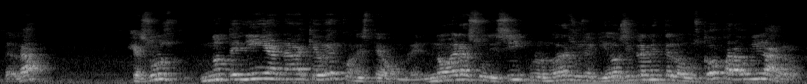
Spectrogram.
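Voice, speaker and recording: A man's voice: high voice, very animated, normal speed, darkish tone, a little hiss or hum. A man preaching a sermon in a conversational way, repeating phrases and asking for amens. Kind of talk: Pentecostal-style sermon. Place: church hall. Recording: echoey hall, mic far off.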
